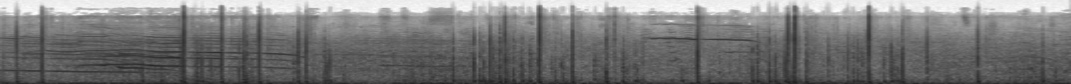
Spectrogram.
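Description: Large fireworks display: a dense, irregular barrage of bangs and crackles over a continuous low rumble. Several whistles slide down in pitch in the first few seconds, and a shorter high whistle comes around the seventh second.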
